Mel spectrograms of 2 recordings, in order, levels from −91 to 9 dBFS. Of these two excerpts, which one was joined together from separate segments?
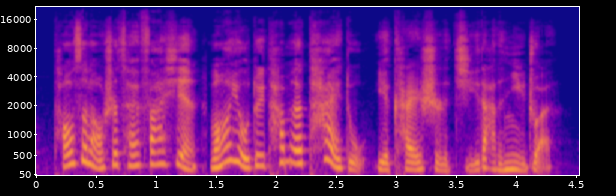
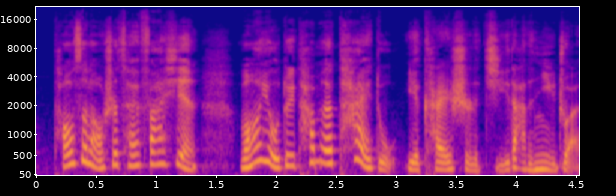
first; 1 cut; at 1.4 s

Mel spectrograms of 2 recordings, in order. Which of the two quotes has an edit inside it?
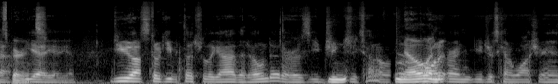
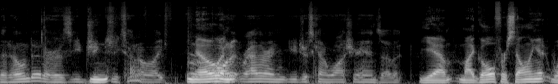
first; 3 cuts; at 1.4 s, 3.9 s, 4.5 s

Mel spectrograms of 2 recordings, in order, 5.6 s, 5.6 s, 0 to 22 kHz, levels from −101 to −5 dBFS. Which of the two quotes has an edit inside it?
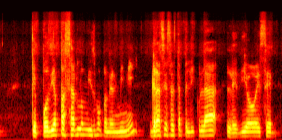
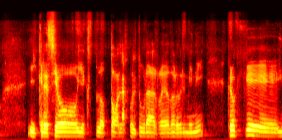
first; 1 cut; at 2.9 s

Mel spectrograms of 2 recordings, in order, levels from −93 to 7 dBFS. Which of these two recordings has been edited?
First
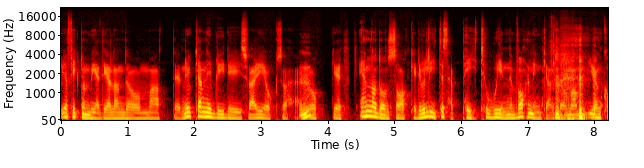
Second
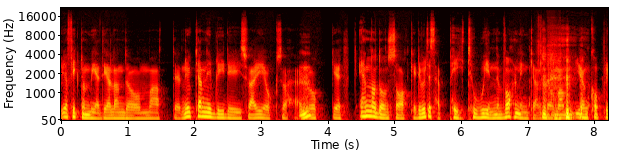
second; 1 cut; at 5.5 s

